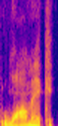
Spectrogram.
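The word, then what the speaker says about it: Wommack: Kane Womack, it looks like Womack, but he says it Womack. And there, I actually saw in the pronunciation guide, it says Womack, W-A-H-Mick.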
